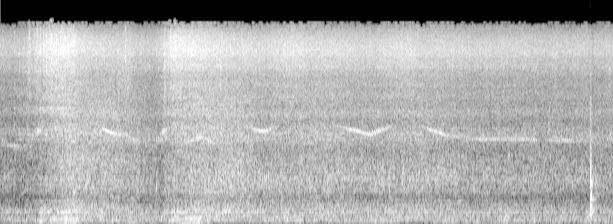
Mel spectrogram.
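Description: Engine of a Jeep Wrangler TJ stuck in an icy water hole, running steadily and swelling twice in the first few seconds. There is one sharp knock near the end.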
